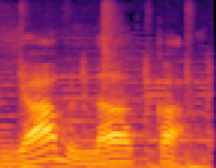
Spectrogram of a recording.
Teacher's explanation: For example, the first vowel Ya is having the stress or the udareni on, and the rest of the sound of the vowels, that is O, and O after letter K is coming as A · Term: udareni or stress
